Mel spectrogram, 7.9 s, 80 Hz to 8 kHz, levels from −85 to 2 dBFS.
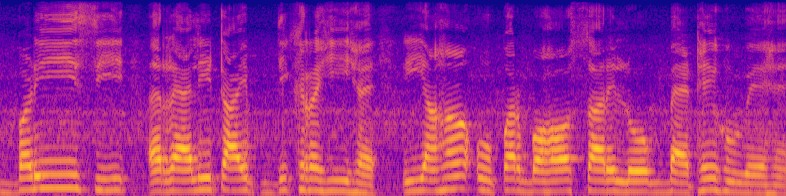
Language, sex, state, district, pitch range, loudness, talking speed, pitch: Hindi, male, Haryana, Rohtak, 155-175 Hz, -15 LUFS, 115 wpm, 160 Hz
